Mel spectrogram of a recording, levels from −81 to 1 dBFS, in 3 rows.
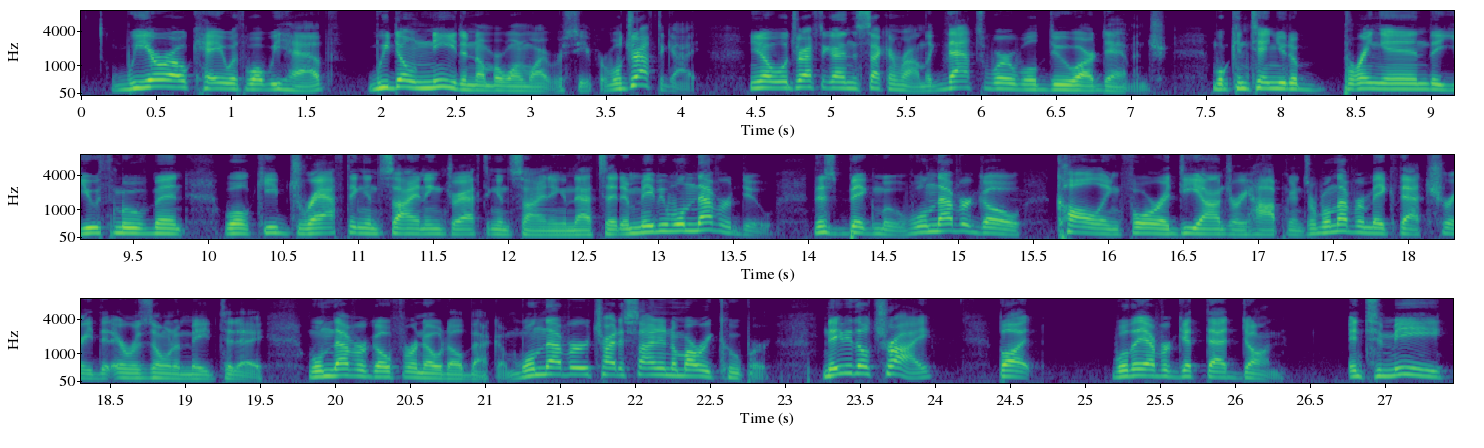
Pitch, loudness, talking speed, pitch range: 150 Hz, -22 LUFS, 240 wpm, 125-175 Hz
